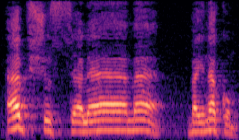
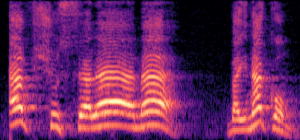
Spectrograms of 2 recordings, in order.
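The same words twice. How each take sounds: First: Slow recitation. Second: Slow, louder and higher repeat of أفشوا; rising to a preacher's call; emphatic repeat. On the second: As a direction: hammer the command أفشوا home. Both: Shown as a demonstration. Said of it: "قال صلى الله عليه وسلم".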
